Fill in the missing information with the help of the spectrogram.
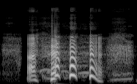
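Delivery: high laughing fit; amused laugh. Real, not acted. Laughing at saying pollination, helpless high laugh. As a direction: crack up, high-pitched.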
